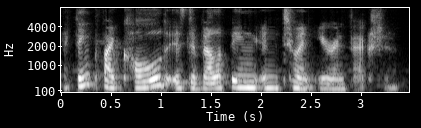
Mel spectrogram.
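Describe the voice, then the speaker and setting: A woman teaching English phrases, saying each one and then repeating it slowly and clearly for learners. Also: mid-range voice. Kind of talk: slow phrase-by-phrase language lesson.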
